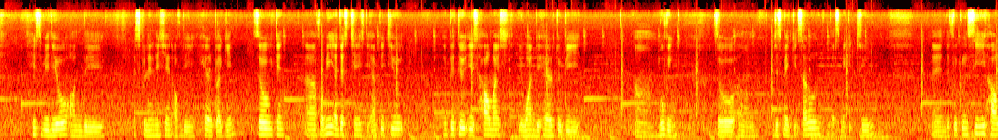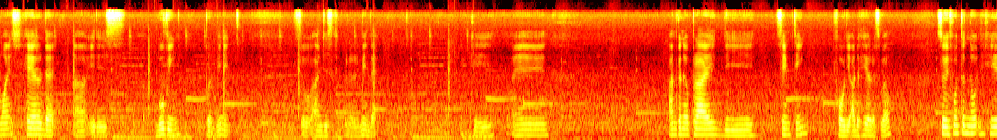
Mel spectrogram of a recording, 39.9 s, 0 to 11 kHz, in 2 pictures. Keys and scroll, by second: 12.6 space, 14.8 space, 21.4 space, 23.8 space.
